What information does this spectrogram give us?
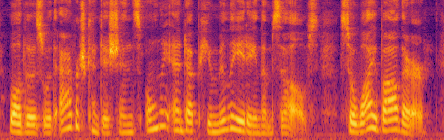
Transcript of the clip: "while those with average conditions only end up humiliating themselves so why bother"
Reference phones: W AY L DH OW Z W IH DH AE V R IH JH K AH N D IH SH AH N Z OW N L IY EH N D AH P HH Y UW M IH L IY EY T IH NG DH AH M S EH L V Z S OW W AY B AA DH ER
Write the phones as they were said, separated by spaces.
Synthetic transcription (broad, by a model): W AY L DH OW Z W IH DH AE V R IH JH K AH N D IH SH AH N Z OW N L IY EH N D AH P HH Y UW M IH L IY EY T IH NG DH AH M S EH L V Z S OW W AY B AA DH ER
